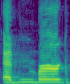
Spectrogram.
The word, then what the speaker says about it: Edinburgh: Yeah, it's spelled Edinburgh, but in Scotland they say Edinburgh.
